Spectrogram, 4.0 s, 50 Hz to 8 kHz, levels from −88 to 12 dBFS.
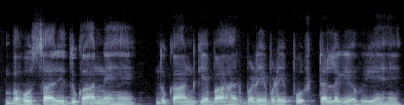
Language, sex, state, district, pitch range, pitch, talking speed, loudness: Hindi, male, Uttar Pradesh, Lalitpur, 120-125 Hz, 120 Hz, 190 wpm, -16 LUFS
